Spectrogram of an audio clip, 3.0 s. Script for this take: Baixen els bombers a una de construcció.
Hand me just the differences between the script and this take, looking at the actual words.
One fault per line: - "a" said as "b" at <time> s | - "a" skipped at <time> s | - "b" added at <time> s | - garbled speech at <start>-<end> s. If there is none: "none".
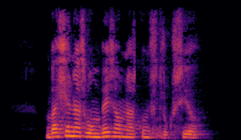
none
